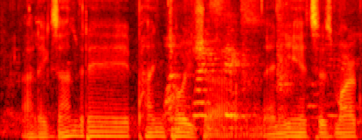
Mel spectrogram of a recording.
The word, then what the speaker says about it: Alexandre Pantoja: Thank you very much to my colleague Guilherme Cruz for that pronunciation. Alexandre Pantoja, and he hits his mark, 126 for the Cannibal.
